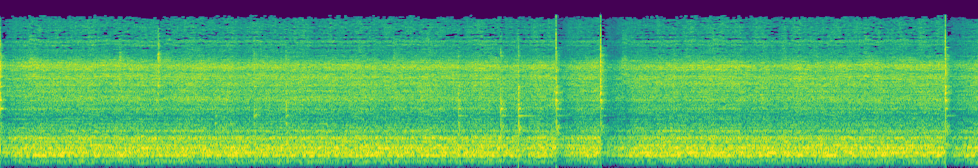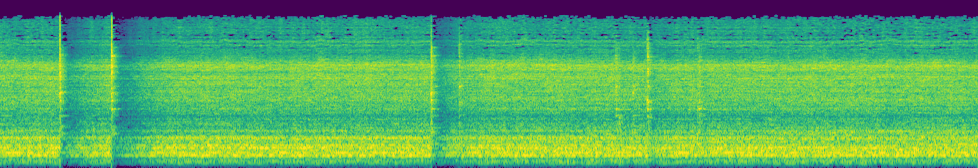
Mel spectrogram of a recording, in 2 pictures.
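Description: Hand hammer striking the rivet at the pivot of a pair of forged blacksmith's tongs on the anvil, peening the rivet over, with a steady loud roar underneath.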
